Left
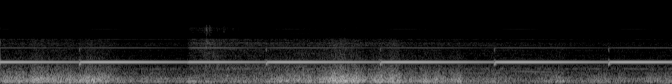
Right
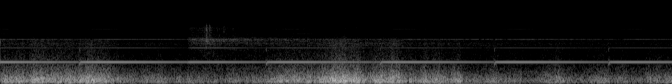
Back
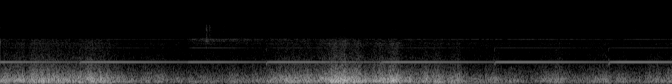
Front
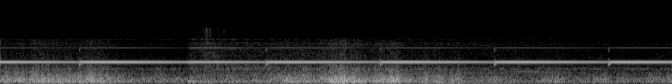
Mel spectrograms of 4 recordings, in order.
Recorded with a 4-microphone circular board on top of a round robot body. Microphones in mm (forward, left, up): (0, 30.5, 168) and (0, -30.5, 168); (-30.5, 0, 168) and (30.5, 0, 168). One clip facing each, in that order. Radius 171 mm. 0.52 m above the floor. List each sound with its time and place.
0.0 s a vehicle: 35° left; by 6.7 s 40° left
